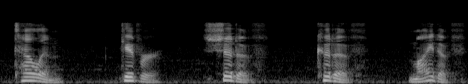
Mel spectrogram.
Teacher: if we're talking naturally and faster, very often these H sounds are deleted.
